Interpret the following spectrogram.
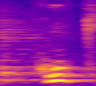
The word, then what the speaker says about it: Coke: Aí tem lá a metáfora toda lá, o Edward Coke, um dos grandes autores, Coke não é de Coca-Cola, né? Na verdade a pronúncia eu acho que é Cook, na verdade, eu acho que pessoal, já ouvi gente falando, mas não importa.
